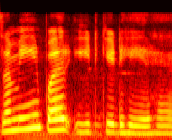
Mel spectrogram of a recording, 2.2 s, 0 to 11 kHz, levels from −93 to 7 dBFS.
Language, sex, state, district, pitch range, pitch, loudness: Hindi, male, Chhattisgarh, Raipur, 180-250 Hz, 200 Hz, -15 LUFS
